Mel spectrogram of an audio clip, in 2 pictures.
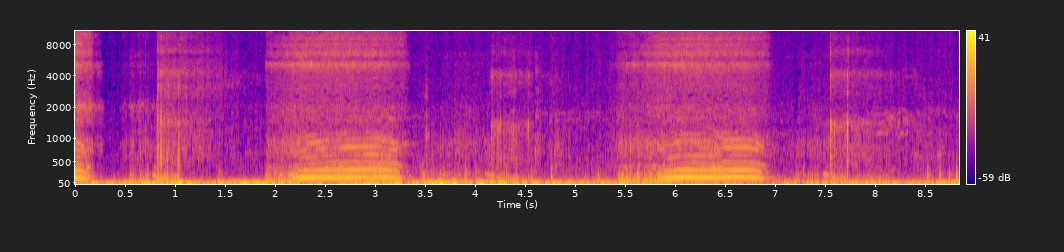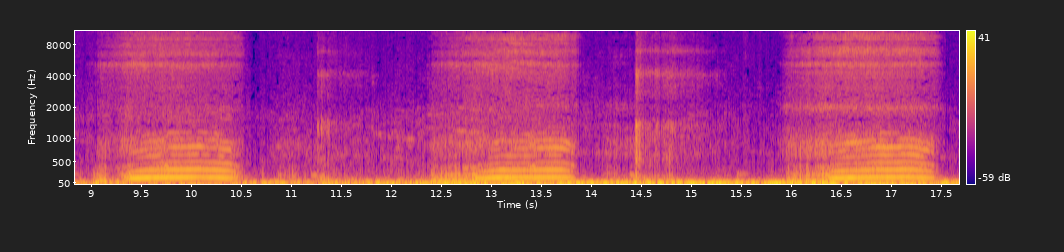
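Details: Snoring sound-effect recording: loud, regular, rattling snores about every 3.5 seconds, roughly 17 breaths a minute, with quieter exhalations between; snoring.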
